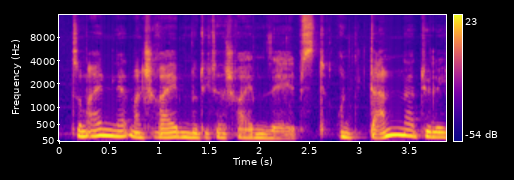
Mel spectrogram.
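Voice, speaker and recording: There is noticeable background noise behind a man at a medium pitch. His intonation is lively and his pace moderate. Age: 50s. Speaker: podcast host, hobby author. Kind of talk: scripted monologue. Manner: formal.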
